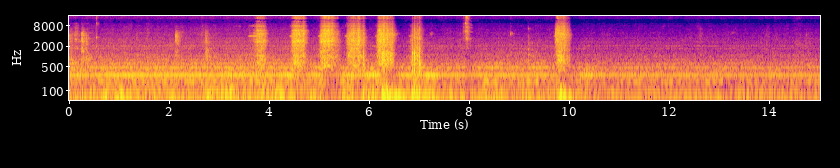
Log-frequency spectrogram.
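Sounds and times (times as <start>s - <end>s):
cordless drill driving a screw: 3.7s - 6.5s, 9.7s - 10.0s.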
